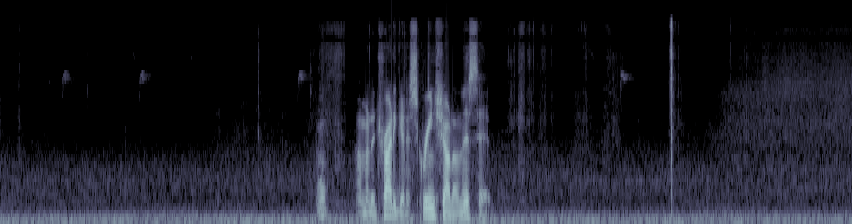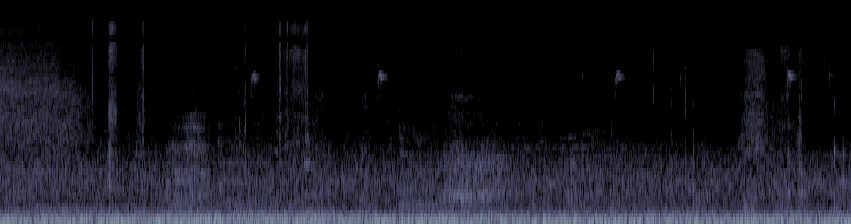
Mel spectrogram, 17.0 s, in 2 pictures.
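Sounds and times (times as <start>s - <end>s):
small birds chirping: 0.2s - 3.6s, 5.8s - 6.5s, 12.2s - 12.5s, 14.6s - 17.0s
breathy exhale: 12.9s - 13.8s.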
